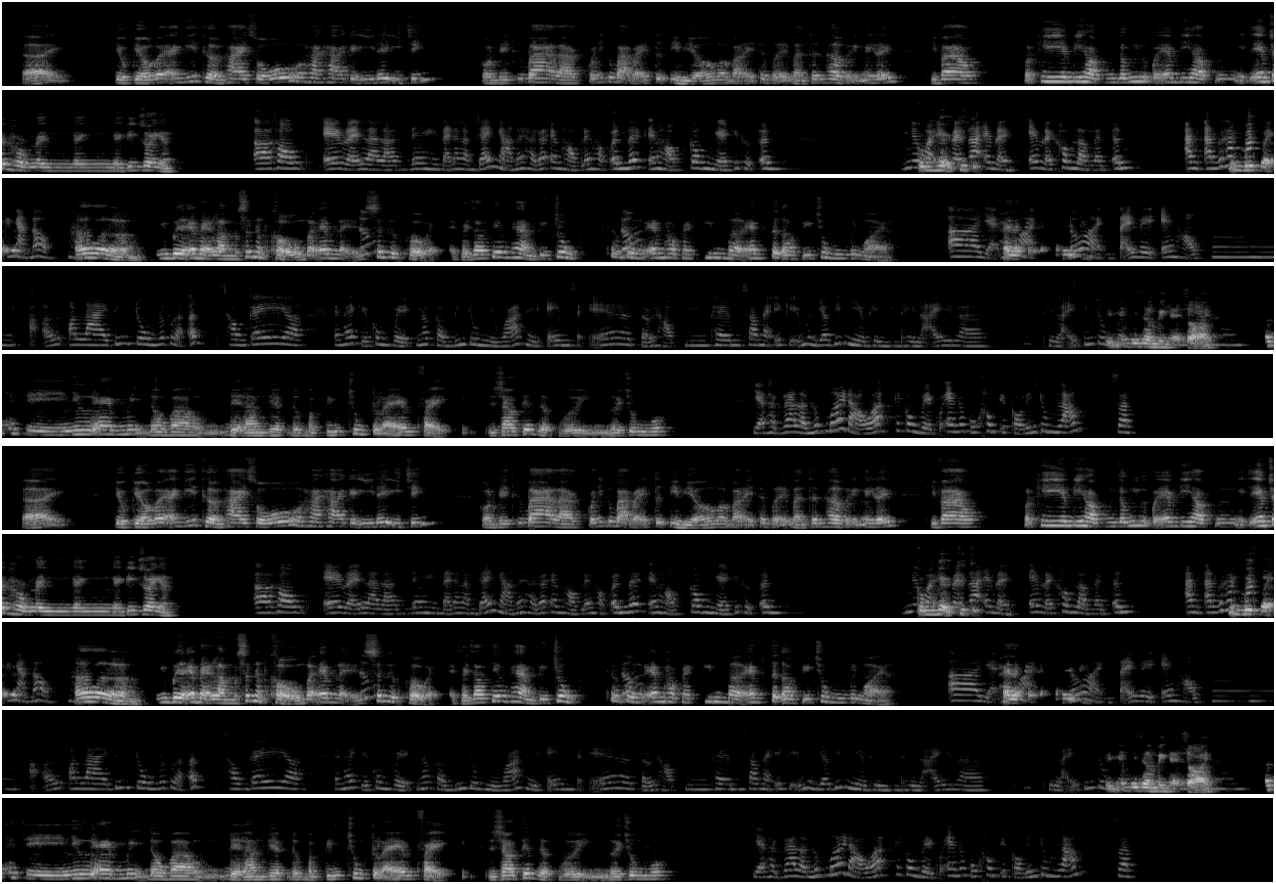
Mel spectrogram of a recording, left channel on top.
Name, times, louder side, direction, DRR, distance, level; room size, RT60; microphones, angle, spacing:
voice 1, 0.2-0.6 1.1-4.3 4.8-8.9 9.3-9.8 10.2-14.4 21.9-22.2 25.0-25.4 26.2-31.2 31.5-34.3 35.5-35.8 36.0-36.2 49.2-50.3 50.8-55.3 55.7-57.5, right 2 dB, 50° right, 0.7 m, -28 dB
voice 2, 15.2-20.7 21.7-24.1 24.5-26.3 29.0-29.2 31.6-31.9 34.9-35.8 36.1-50.6 58.2-62.2, left 3 dB, 70° left, 1.2 m, -42 dB
4.3 x 2.1 x 2.9 m
head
